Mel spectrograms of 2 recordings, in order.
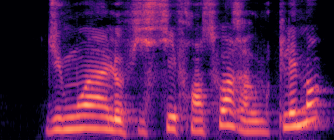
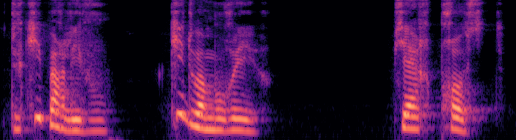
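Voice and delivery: ordinary delivery

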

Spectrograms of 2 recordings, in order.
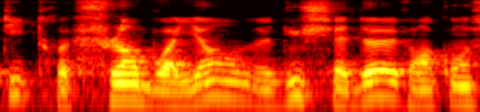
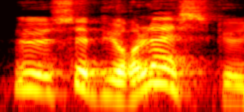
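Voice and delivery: high, loud scoff at the idea; scornful outburst; 10 semitones higher, 9 dB louder than usual. Acted. Maurice scoffing loudly at his co-author. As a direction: burst out mocking the play. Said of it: "dit Maurice".

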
